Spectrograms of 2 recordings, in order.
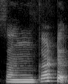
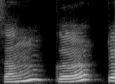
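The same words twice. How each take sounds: First: Said in the usual way. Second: संकट drawn out slowly, syllable by syllable; slow syllable drill. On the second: Shown as a demonstration. Teacher spells संकट out slowly for children. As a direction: stretch संकट slowly for the class. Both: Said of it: "उसी को ऊंची आवाज़ में कैसे पढ़ेंगे".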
